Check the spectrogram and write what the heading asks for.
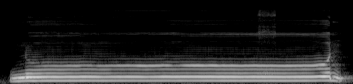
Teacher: নুন যখন উচ্চারণ করবেন জিহিব্বার আগা তার বরাবর উপরে তালুর সঙ্গে লাগিয়ে নুনটা উচ্চারণ করবেন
